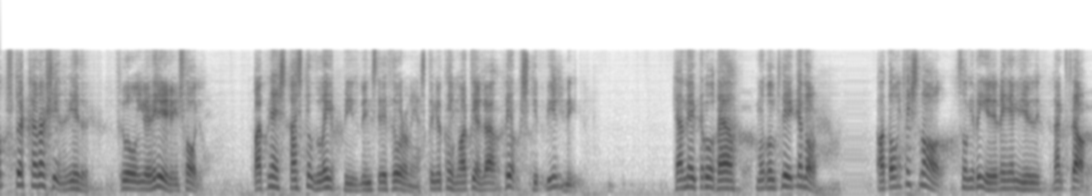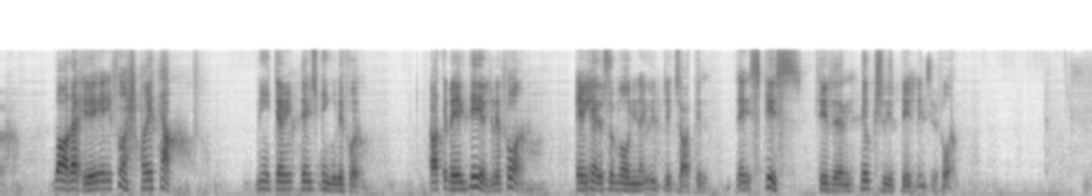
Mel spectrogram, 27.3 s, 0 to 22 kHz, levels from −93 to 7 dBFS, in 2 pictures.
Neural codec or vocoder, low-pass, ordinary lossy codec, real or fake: codec, 16 kHz, 0.5 kbps, FreqCodec, larger model; none; none; fake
